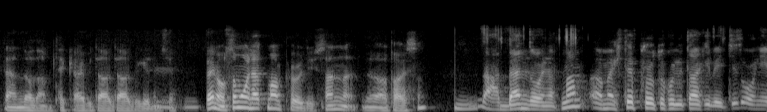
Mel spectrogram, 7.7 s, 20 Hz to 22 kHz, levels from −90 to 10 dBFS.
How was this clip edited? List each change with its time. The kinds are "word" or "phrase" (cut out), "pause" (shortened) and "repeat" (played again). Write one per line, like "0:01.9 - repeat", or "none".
0:01.1 - repeat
